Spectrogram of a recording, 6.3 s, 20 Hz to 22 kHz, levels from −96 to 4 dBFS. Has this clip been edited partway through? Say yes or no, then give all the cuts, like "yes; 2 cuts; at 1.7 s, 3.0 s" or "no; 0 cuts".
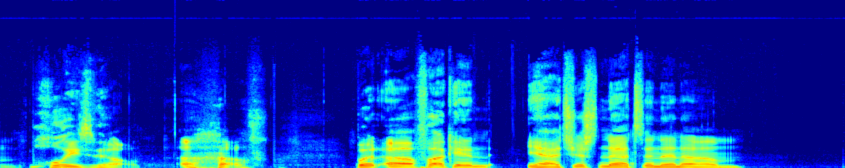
no; 0 cuts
